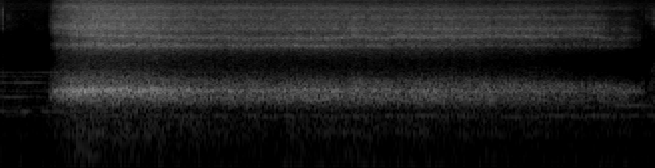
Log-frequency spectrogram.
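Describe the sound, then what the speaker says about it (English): A long, steady nasal inhale during a yoga breathing exercise, close and fairly soft, with a faint airy hiss lasting several seconds and no talking. "Inhaling, filling your lungs, breathing through your nose."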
